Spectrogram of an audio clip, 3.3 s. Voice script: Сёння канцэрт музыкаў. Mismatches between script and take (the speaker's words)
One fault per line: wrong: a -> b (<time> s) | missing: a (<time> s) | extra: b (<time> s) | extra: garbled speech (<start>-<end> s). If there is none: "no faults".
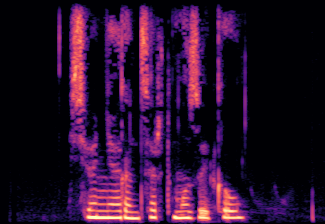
no faults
